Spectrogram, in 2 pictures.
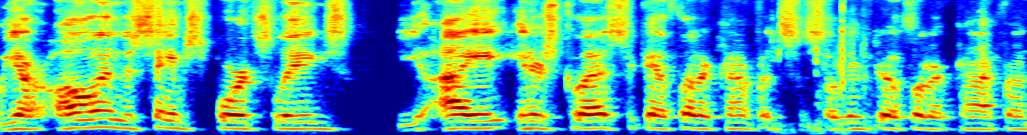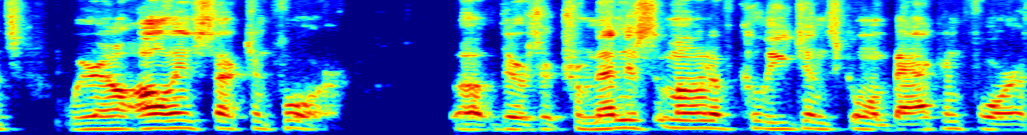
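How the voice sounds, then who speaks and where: A man with an American accent, fairly high-pitched and somewhat breathy, in a flat monotone. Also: fairly quick pace. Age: 70s. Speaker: public commenter. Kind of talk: public testimony. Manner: fast.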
